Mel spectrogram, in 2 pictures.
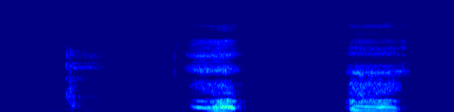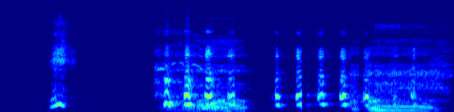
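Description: A voice performs an exaggerated calm-down breathing exercise, four loud rhythmic huffs spaced a second or so apart, before breaking into bubbly laughter.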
